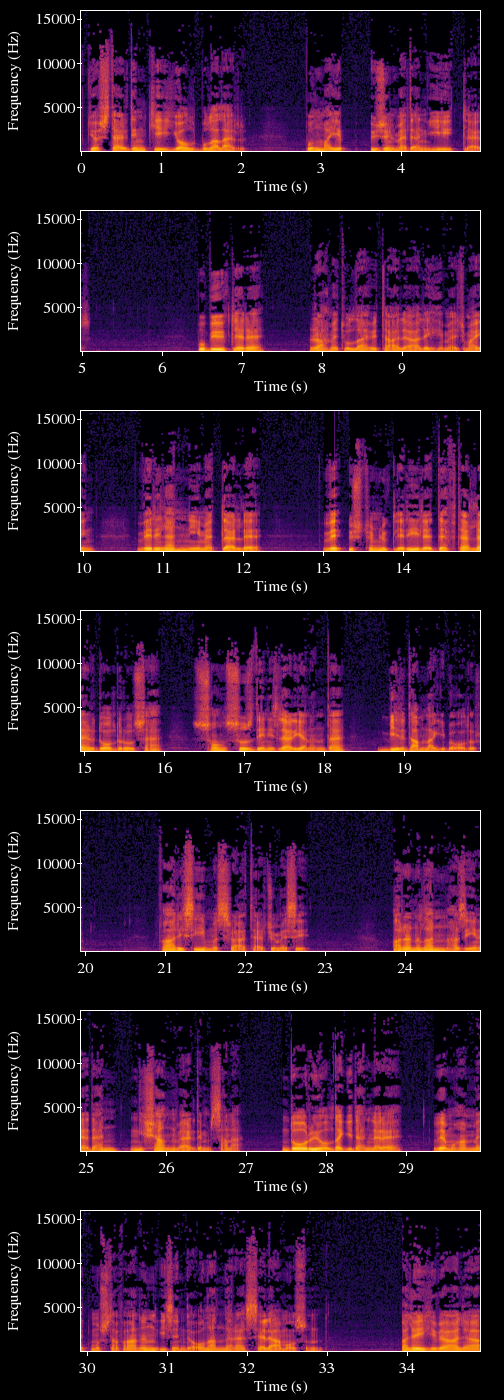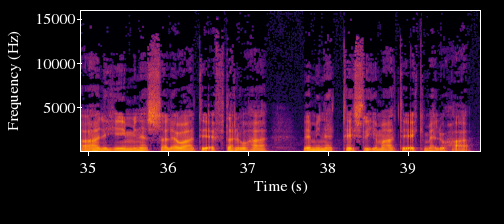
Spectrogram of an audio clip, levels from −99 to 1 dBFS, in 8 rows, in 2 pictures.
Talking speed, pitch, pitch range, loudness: 85 wpm, 90 Hz, 75-95 Hz, -22 LUFS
